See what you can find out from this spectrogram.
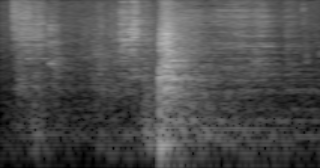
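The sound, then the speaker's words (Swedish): An oven door opens with a single solid clunk midway, surrounded by soft scraping and shuffling as a baking dish is lifted out with oven mitts and set on the stove. Moderately quiet, with no talking. “Öppnar vi ugnsluckan. Så tar vi formen. Lyfter upp den. Och ställer den på spisen.”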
